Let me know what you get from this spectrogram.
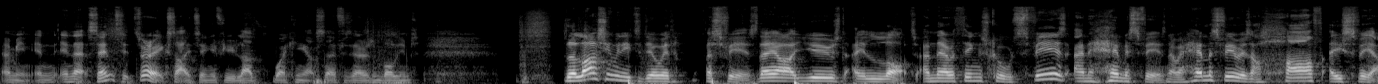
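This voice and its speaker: Enthusiastic and playful in tone, a man with a British accent speaks at a fairly quick pace and a fairly high pitch, with very wide pitch swings and big swings in loudness. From Britain, now living in Australia. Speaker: maths teacher. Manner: enthusiastic, playful.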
